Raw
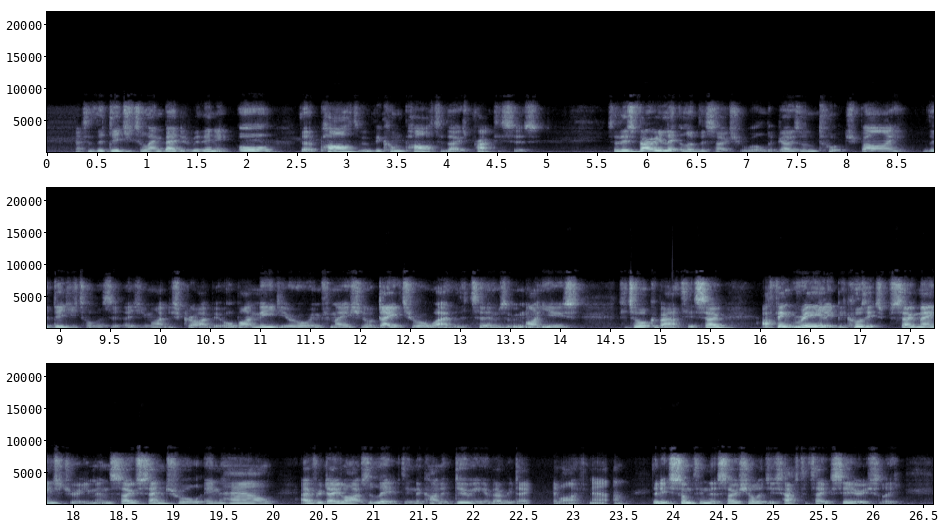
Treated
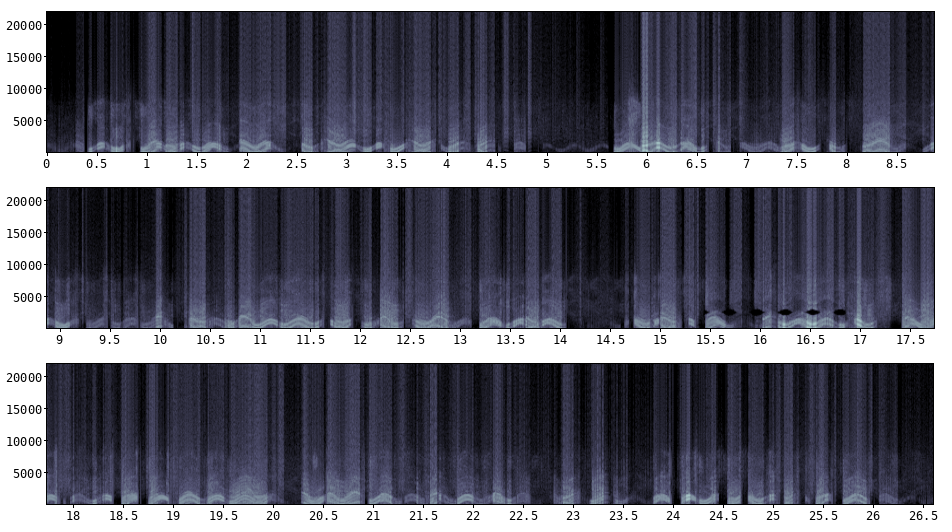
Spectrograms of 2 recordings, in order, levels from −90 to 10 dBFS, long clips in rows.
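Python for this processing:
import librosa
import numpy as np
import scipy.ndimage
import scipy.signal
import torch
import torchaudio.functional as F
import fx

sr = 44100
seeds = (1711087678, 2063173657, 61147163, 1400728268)

y = fx.dead_time(x, sr, dead_ms=0.25)
y = fx.echo_wet_highpass(y, sr, ms=240, feedback_pct=59, hz=4700.0, wet_db=-7.5)
y = fx.level_steps(y, sr, step_db=15)
y = fx.spec_erase(y, sr, start_s=15.43, length_s=1.43, low_hz=1600.0, high_hz=3500.0)
y = fx.ring_lfo(y, sr, carrier_hz=750.0, swing_pct=55, hz=3.6)
y = y * 10.0 ** (2.5 / 20.0)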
